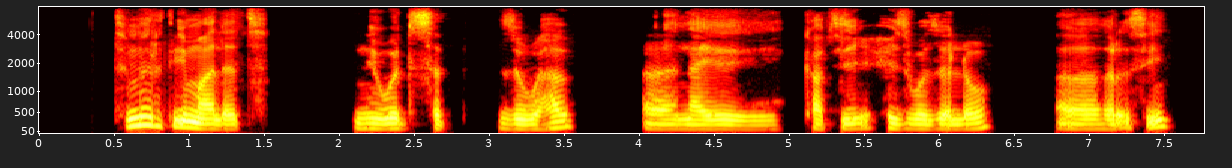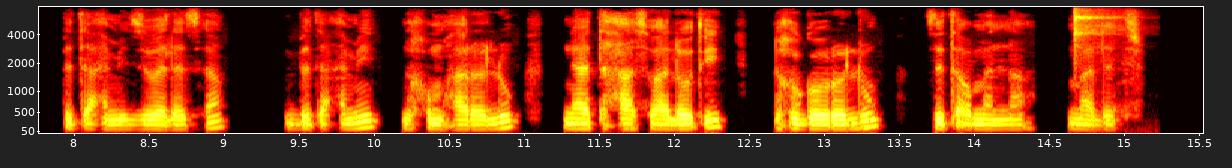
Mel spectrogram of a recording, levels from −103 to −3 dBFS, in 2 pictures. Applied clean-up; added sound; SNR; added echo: none; Tambourine; 4 dB; none.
